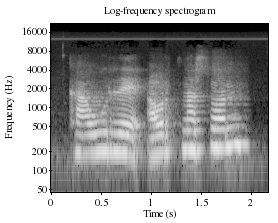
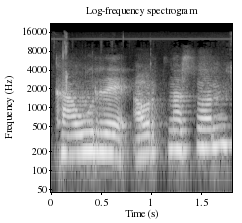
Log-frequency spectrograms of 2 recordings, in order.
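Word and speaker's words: Kári Árnason: Kauri Arnason. Kauri Arnason.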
